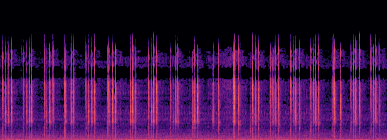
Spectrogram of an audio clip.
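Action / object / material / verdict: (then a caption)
tap / plastic-frame sunglasses / plastic / none. Black plastic-frame sunglasses held in the hand are tapped and scratched on the frame and lenses with long red nails. Quick, bright clicky taps come in an irregular, rapid stream over a steady low rumble that runs throughout.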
